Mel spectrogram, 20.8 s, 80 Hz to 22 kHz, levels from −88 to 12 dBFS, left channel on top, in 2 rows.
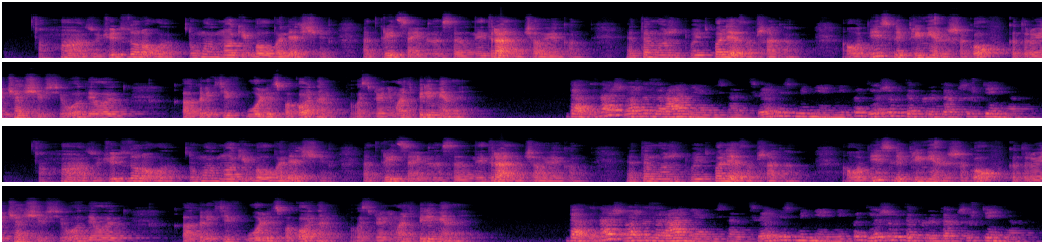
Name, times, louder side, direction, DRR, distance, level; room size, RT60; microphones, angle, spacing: voice 1, 0.4-3.5 3.8-11.9 12.2-15.0, left 2 dB, 20° left, 0 dB, 0.4 m, -28 dB
voice 2, 16.0-20.6, right 1 dB, 50° right, -6 dB, 0.9 m, -27 dB
3.0 x 2.2 x 2.2 m, 0.66 s
head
